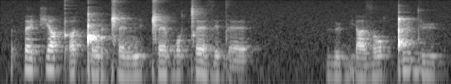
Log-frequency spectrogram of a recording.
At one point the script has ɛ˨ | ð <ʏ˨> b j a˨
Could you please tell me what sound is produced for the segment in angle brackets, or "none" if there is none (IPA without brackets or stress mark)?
y˨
